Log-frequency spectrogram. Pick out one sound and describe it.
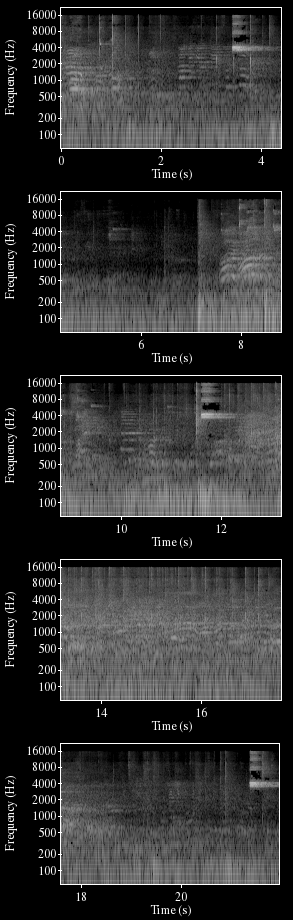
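A crowd of spectators cheers and chatters in a large echoing gym.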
